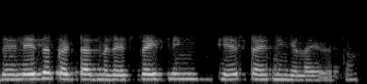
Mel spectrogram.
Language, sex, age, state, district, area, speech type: Kannada, female, 18-30, Karnataka, Hassan, rural, conversation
